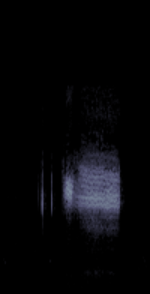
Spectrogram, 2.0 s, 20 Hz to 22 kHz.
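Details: LeConte's Sparrow, a prairie marsh bird, gives a very high, quiet song that carries only about 50 m: a few quick ticking notes, then a thin, grasshopper-like buzz held about three-quarters of a second.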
